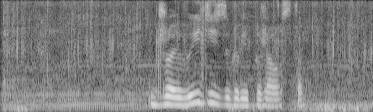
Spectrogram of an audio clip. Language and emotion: Russian, neutral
